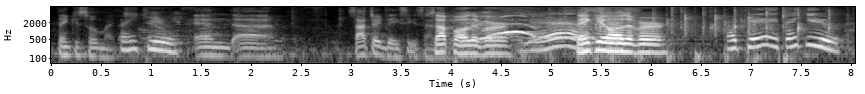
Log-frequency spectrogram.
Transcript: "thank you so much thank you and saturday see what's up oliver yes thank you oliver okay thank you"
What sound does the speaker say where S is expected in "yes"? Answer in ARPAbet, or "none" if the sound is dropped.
none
